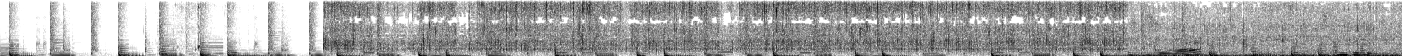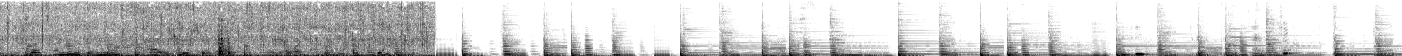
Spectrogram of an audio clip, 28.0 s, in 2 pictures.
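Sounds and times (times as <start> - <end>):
meat and vegetables sizzling: 3.1 - 18.4.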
